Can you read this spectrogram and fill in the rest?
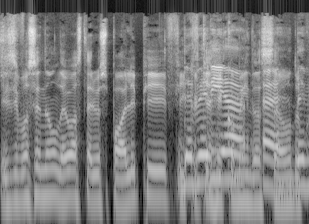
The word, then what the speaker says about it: Asterios Polyp: E eu recomendo que, se você gostou muito de Asterios Polyp, que eu não sei pronunciar direito. – Eu sempre falei Asterios Polyp, eu acho que é assim mesmo.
